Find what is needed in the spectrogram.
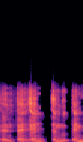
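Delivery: stutter repeating and. Mid-story, getting stuck on a word, stuttering. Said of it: "I'm stuttering".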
